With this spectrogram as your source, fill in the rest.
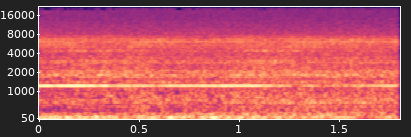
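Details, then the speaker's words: Anycubic i3 Mega 3D printer, replacement quieter heat-break throat cooling fan kicking on as the hotend passes 60° while heating toward 170°: soft steady airflow hiss with a faint constant tone, no rattle or ticking; normal cooling fan operation. "It's drawing plenty of air. I can feel the air moving through the shield, so it's blowing right across the throat."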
